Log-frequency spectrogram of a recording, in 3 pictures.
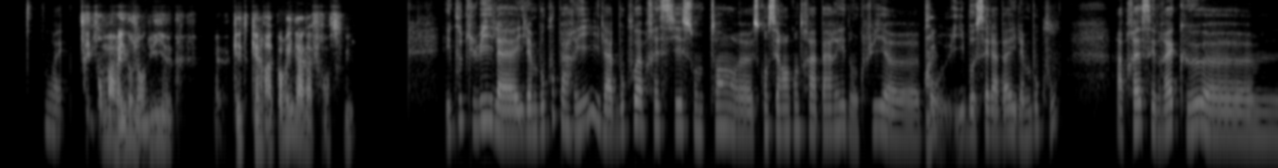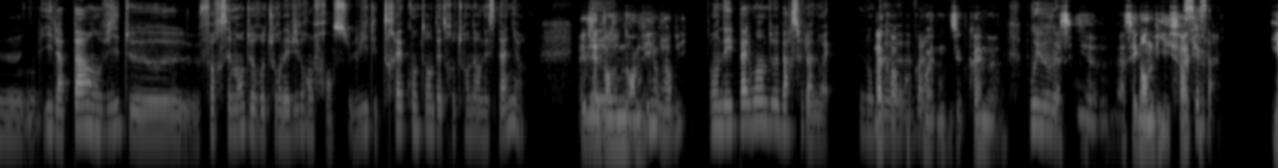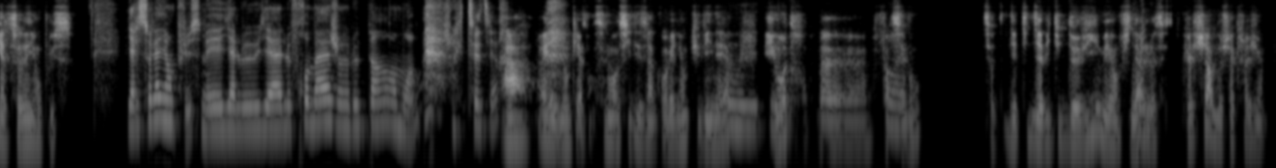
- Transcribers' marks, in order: drawn out: "hem"; laughing while speaking: "j'ai envie de te dire"
- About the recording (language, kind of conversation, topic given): French, podcast, Peux-tu raconter une histoire de migration dans ta famille ?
